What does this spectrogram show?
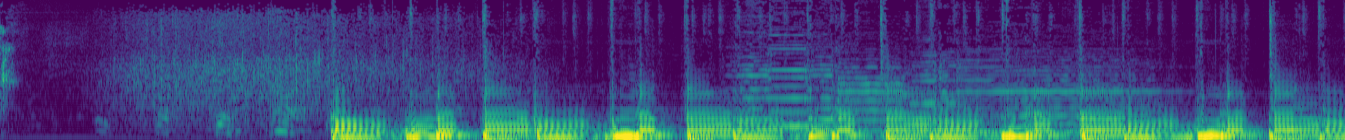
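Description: A live performance: a few seconds of audience applause, then a full ensemble launches into a steady, melodic sung song with strong rhythmic accents, loud.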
